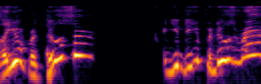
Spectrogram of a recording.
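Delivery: mock very high, animated, swooping shouted yell. Retelling what another guy yelled at him: imitating someone yelling. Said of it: "Another guy yells".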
